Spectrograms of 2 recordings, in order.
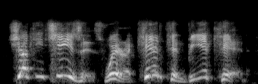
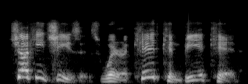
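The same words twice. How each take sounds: First: It is said bigger, with high energy. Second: It is said with modest, normal energy.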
